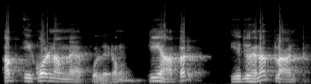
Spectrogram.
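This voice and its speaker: A man's voice: mid-range voice, animated, fast, sharp tone, poor audio. A man with an Indian accent giving a classroom lecture, explaining with playful back-and-forth dialogue and frequent checks that students follow. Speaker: teacher.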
